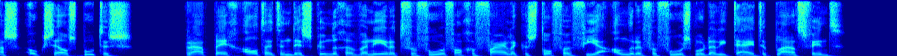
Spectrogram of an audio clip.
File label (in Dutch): Verschillende voorschriften Voice over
